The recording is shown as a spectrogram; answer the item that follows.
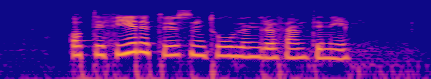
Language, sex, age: Norwegian, female, 26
